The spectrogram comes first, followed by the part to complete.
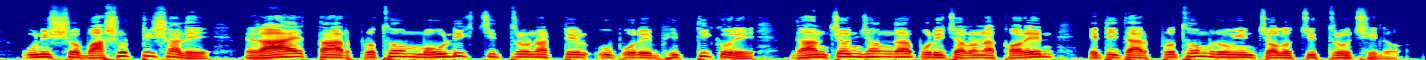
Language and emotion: Bengali, neutral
